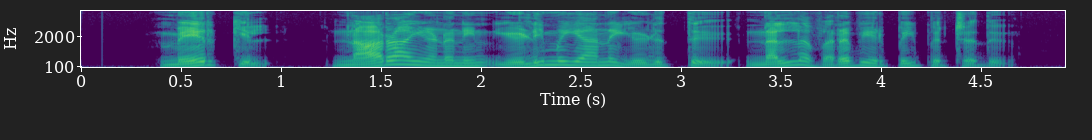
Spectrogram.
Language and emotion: Tamil, neutral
